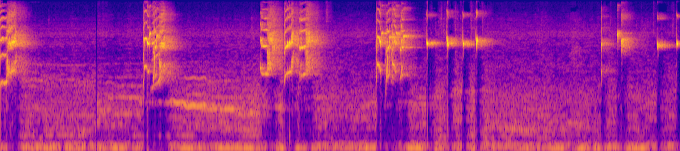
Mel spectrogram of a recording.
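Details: Lovebird of the fighter type, a singer described as sounding long ngekek chatter, used to coax other lovebirds into calling: harsh high screechy bursts at irregular intervals, then quick clipped high twitters toward the end, with a low steady hum beneath.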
